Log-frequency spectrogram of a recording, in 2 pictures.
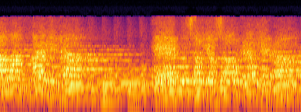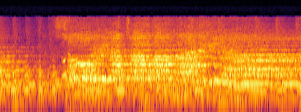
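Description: Mixed choir singing with a concert wind band accompanying, in sustained phrases with fresh full entries about three and seven seconds in.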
